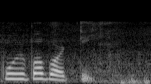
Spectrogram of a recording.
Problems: constant background noise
